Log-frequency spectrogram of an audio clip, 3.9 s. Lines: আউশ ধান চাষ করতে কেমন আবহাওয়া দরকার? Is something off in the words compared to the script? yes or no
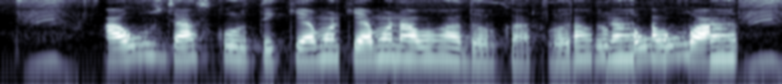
yes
